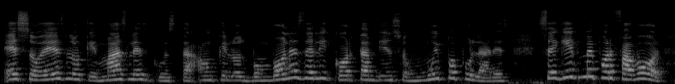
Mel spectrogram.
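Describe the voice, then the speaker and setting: A woman reading aloud as an eccentric, cheerful male candy-factory owner who shows things off quickly and excitedly. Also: fairly high pitch, heavily acted. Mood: eager.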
